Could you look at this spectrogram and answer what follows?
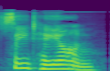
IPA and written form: sɛ̃t‿ɑ̃ (Saint-Haon)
